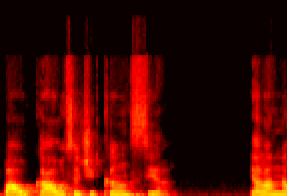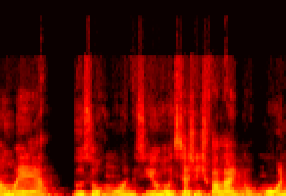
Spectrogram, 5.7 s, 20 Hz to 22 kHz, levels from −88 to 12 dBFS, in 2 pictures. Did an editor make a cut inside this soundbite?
no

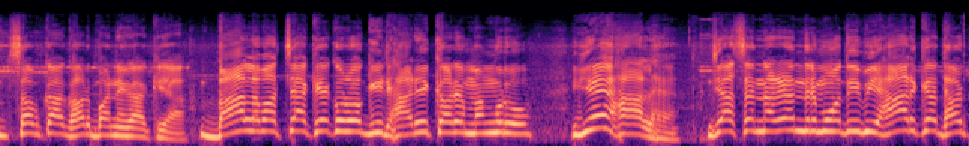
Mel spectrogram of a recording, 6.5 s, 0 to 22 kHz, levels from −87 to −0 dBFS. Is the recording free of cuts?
no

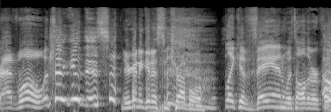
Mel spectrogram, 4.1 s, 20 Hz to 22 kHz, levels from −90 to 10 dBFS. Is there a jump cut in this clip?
yes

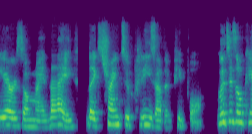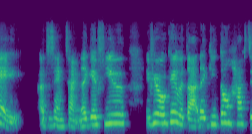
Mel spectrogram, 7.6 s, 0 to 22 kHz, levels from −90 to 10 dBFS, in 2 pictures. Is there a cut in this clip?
yes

